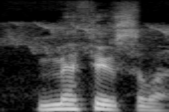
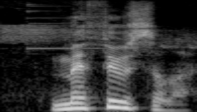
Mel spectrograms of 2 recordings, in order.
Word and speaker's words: Methuselah: What's a I can't even pronounce it. Methuselah. Say it with me. You listening as well. On the count of 3. 1, 2, 3. Methuselah.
